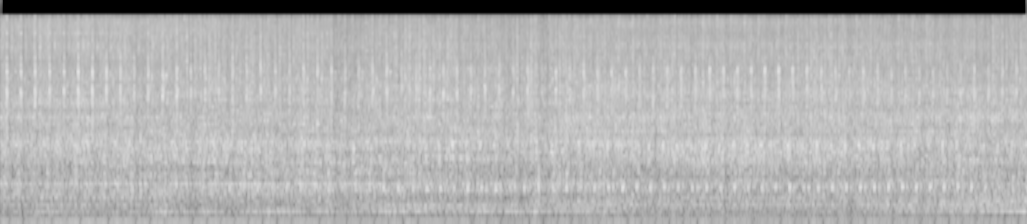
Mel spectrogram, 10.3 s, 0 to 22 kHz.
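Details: 1975 Porsche 911 3.0 air-cooled flat-six, cold start, oil level good, 30 psi oil pressure: steady tapping knock, three to four per second, begins after about 30 s, follows rpm, persists when warm; traced to cylinder 5.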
